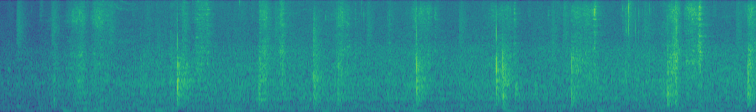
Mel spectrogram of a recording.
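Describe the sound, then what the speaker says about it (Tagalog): A knife cuts raw salmon into small cubes on a cutting board, giving a steady series of crisp knocks and taps at an uneven pace, close and fairly clear over faint background noise. "So, iwain lang natin to ng maliliit na cubes."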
